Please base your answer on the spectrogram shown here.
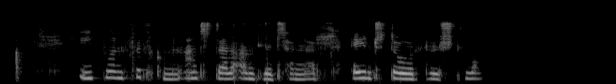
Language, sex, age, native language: Icelandic, female, 11, Icelandic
